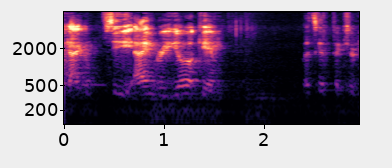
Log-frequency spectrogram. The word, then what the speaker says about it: Joachim: his name was, I didn't know how to pronounce this, so I was thinking Joaquin or Joachim, but his name is Joachim.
